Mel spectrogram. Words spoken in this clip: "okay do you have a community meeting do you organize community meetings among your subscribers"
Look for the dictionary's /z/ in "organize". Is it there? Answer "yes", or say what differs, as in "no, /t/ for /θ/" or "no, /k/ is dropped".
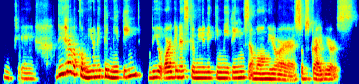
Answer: no, /s/ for /z/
